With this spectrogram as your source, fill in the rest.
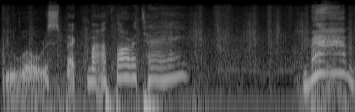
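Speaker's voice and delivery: whispered, breathy, hushed character voice. Quoting a cartoon while recalling a show: Cartman voice. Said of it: "that's the Cartman voice".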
